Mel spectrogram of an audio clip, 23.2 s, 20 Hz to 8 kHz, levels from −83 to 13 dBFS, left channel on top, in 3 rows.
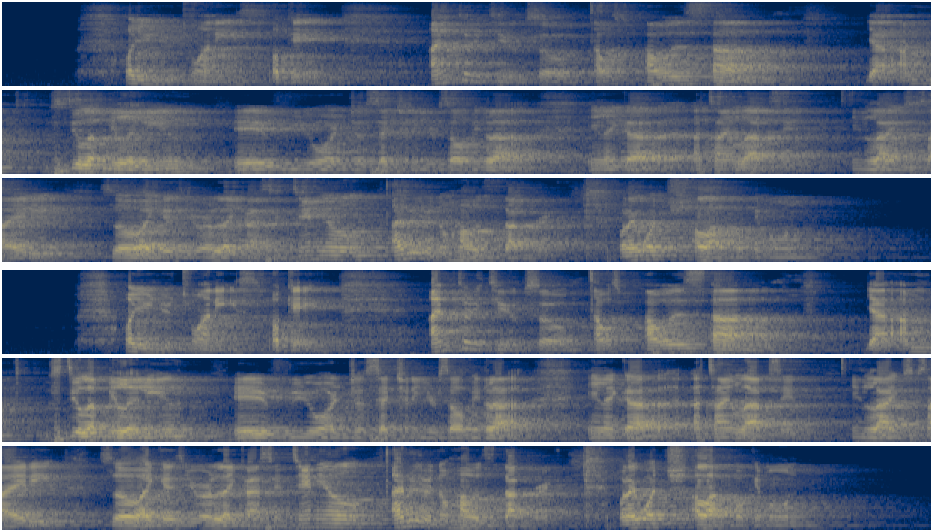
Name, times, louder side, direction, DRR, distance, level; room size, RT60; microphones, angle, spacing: voice 1, 0.6-6.4 6.7-6.8 7.2-7.7 8.1-9.3 9.7-14.5 14.8-22.1, right 3 dB, 60° right, 4 dB, 1.7 m, -23 dB
23.5 x 10.0 x 5.6 m, 2.1 s
head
